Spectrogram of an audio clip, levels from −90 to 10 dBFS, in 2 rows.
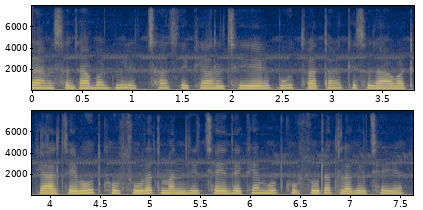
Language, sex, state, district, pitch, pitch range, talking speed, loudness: Maithili, female, Bihar, Madhepura, 225 Hz, 220-235 Hz, 210 wpm, -16 LUFS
